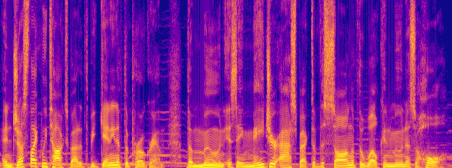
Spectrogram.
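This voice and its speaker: A man's voice: medium pitch, lively intonation, brisk. A man co-hosting a game program, delivering a scripted, upbeat recap. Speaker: co-host of game special program. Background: faint music.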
